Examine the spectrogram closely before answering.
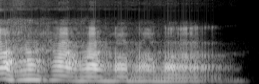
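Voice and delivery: long ha-ha laugh trailing downward; imitated laugh. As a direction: mimic a big laugh and let it run out. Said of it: "I like that".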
